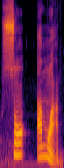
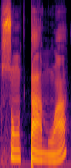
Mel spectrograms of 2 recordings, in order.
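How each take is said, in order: First: Sont and à are said without a linking t. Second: The t of sont links into à.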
